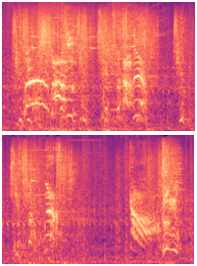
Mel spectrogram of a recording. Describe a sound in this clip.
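Explosions burst with loud bangs.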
